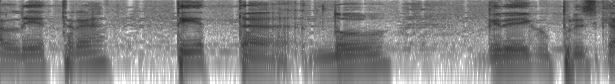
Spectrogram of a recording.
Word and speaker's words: teta: hebraico é a letra teta. Teta. Teta. Eu já vi pessoas falando teta, mas a pronúncia correta no grego é teta, mesmo o nome dessa letra é a letra teta.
